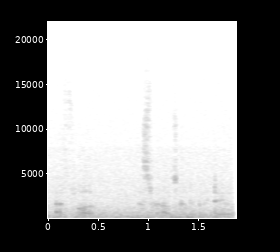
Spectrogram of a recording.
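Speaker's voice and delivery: whisper. Real, not acted. Sudden hushed aside mid-story.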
